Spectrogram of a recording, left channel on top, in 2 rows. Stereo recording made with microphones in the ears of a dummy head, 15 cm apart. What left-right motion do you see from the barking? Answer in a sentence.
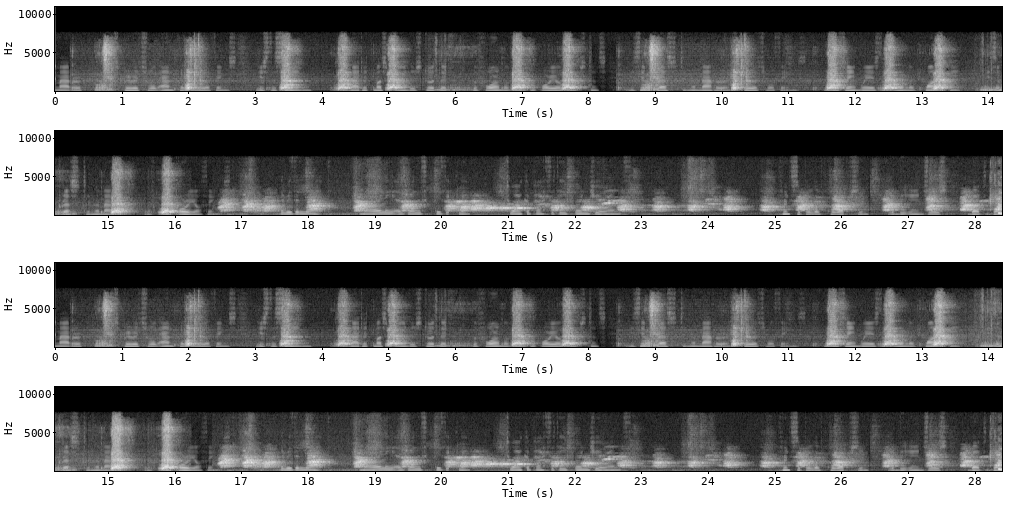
In this clip you hear the barking move from left to right and back again.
